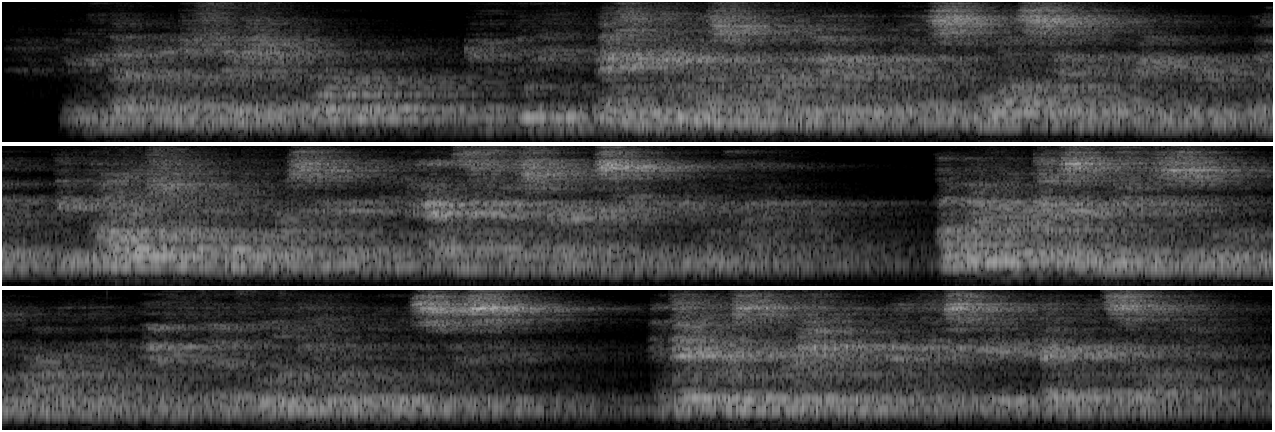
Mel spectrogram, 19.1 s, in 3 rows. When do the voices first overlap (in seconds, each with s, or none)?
3.0 s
